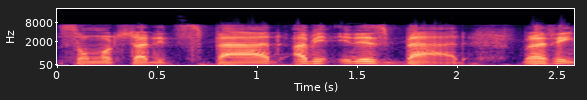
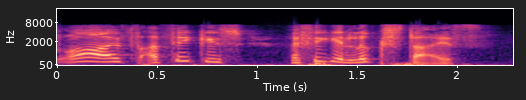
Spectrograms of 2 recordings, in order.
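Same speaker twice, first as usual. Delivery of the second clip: much higher, timid wife voice; wife's polite voice; 13 semitones higher than usual. Retold or imitated. The wife meekly defends the man, high voice. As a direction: chirp it meekly, like a hesitant wife. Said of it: "And the wife says".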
